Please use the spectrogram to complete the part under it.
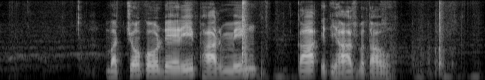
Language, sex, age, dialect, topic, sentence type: Hindi, male, 18-24, Awadhi Bundeli, agriculture, statement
